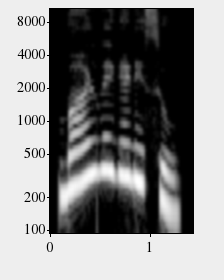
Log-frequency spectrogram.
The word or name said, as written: ಬಾಳ್ವೆಗೆಡಿಸು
